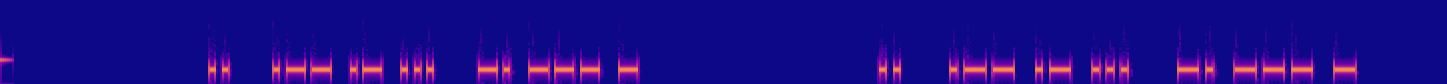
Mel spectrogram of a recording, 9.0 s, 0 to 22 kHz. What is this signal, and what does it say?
Morse code, heard as a keyed tone, about 29 wpm, 700 Hz. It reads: I WAS NOT I WAS NOT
